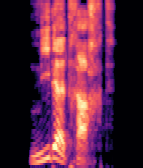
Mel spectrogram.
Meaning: malice, perfidy, infamy, ignominy
- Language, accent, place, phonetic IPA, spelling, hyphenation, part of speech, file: German, Germany, Berlin, [ˈniːdɐˌtʁaχt], Niedertracht, Nie‧der‧tracht, noun, De-Niedertracht.ogg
